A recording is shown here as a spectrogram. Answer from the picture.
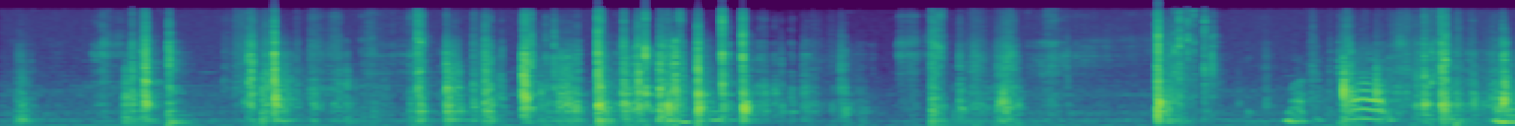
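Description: Scissors cutting through the thick plastic neck of a milk bottle: a run of sharp, irregular snips and crunches, several a second, with a short pause about halfway.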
